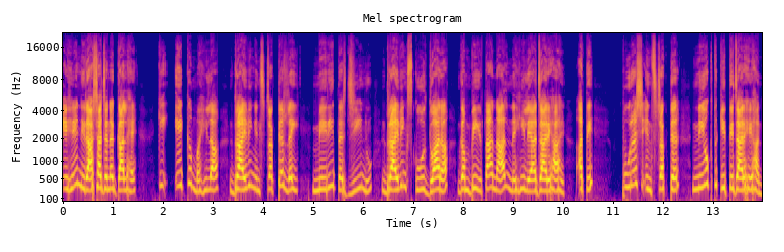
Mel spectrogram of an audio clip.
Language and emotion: Punjabi, angry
